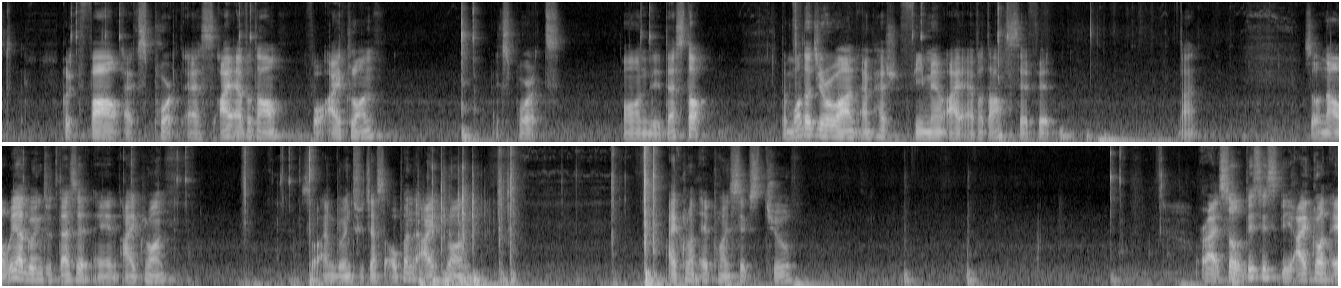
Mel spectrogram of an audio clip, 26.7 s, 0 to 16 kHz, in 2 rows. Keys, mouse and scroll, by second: 0.0-9.1 drag, 10.1 click, 14.7 click, 17.4-18.6 typing, 19.8 Return, 24.6-26.7 drag.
